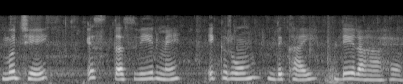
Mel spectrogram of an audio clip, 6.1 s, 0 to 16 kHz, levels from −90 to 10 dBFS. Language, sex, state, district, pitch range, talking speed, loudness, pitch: Hindi, female, Madhya Pradesh, Dhar, 225-255 Hz, 100 wpm, -18 LUFS, 240 Hz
